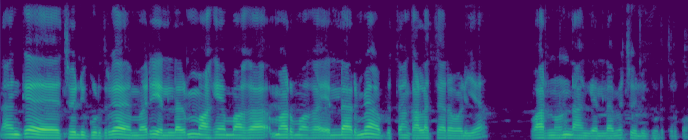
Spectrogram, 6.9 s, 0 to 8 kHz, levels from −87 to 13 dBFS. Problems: constant background noise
